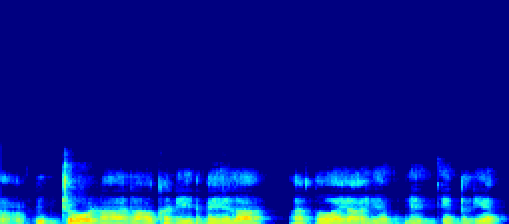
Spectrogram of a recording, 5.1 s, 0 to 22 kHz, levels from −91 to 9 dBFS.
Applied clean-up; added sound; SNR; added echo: neural mask model DeepFilterNet 3.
